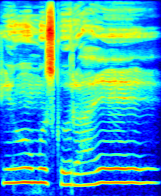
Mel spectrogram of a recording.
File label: CHILD VX, Indian Traditions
